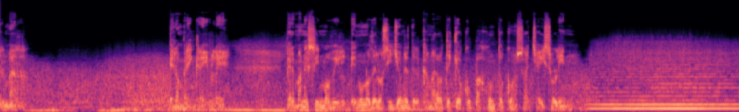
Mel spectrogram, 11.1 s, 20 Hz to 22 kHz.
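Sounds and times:
ship's siren droning in a low horn tone inside a cabin: 0.0 - 4.3, 8.1 - 11.0
speech: 2.6 - 3.5, 4.3 - 9.4.

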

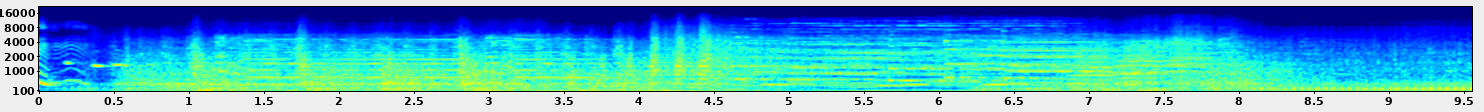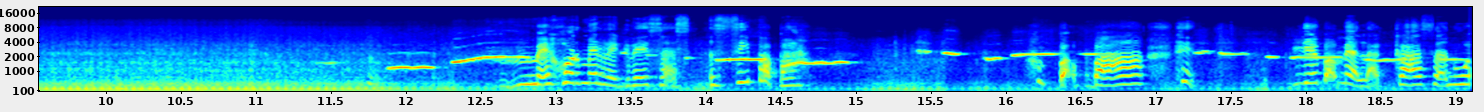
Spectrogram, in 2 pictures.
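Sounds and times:
steady low engine rumble: 0.0 - 19.1
man whistling a short tune: 0.2 - 0.7, 11.4 - 19.1
speech: 18.7 - 19.1.

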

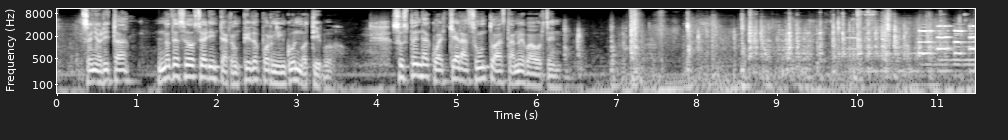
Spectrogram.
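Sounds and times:
speech: 0.3 - 6.6
door closing: 6.4 - 11.4.

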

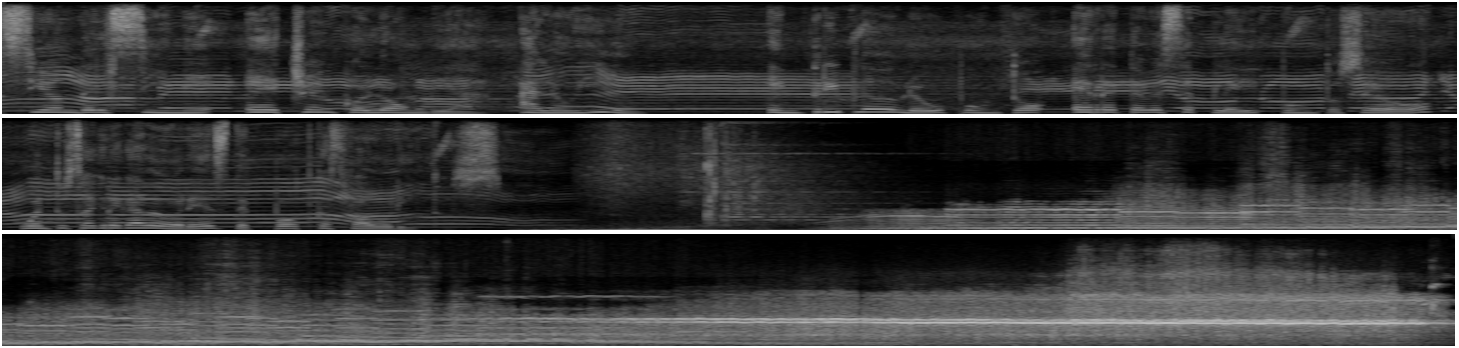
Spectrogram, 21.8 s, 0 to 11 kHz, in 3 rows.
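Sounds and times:
speech: 0.1 - 9.8
jet engine of a jet flying away from an island at very high speed: 9.8 - 21.8.

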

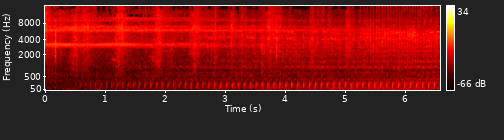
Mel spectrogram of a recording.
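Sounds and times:
faint high whine: 0.0 - 6.5
motorboat engine on a launch chugging: 1.5 - 6.5.

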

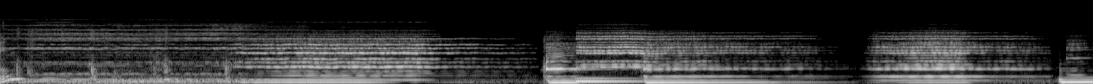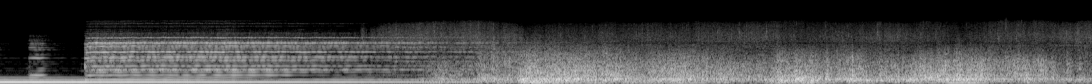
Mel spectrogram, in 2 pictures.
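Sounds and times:
sustained tonal hum: 0.0 - 16.8
heavy rain: 14.3 - 21.8
rolling thunder over empty streets of an Arab quarter: 14.6 - 21.8.

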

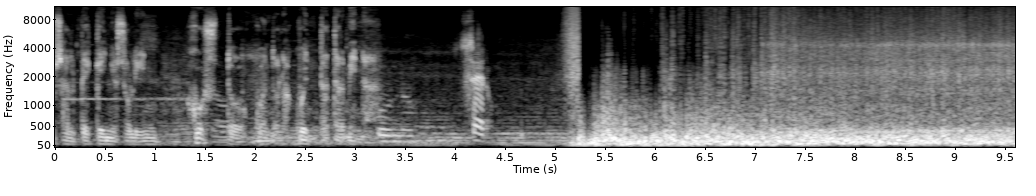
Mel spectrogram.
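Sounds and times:
speech: 0.0 - 5.6
heavy continuous roaring rumble: 2.6 - 9.5
explosion shaking and destroying an office: 5.1 - 9.5.

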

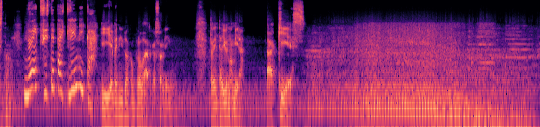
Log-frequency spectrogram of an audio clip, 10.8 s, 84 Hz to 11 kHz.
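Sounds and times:
speech: 0.5 - 6.6
car engine slowing and idling: 6.1 - 10.5.

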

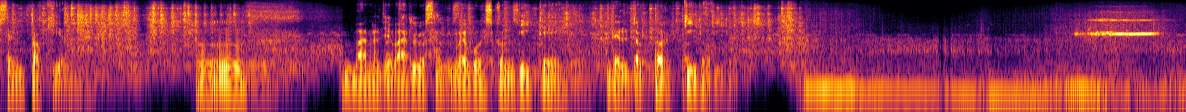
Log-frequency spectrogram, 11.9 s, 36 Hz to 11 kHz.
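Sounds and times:
speech: 0.0 - 1.0, 2.0 - 2.8, 3.4 - 7.6
car engines rumbling and droning: 0.0 - 3.4, 4.4 - 11.8.

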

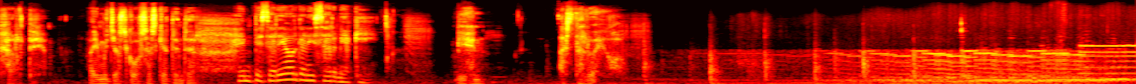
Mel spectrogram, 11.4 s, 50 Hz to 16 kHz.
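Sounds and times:
speech: 0.9 - 5.0, 5.6 - 6.3
sustained musical drone: 4.5 - 11.3
footsteps of a man walking away: 6.2 - 9.3.

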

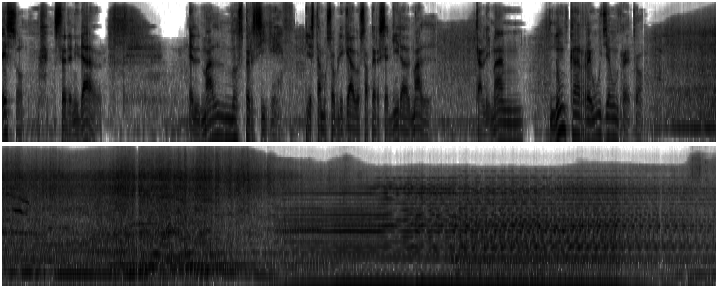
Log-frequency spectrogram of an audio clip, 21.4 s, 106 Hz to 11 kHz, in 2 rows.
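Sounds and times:
speech: 0.0 - 2.0, 2.8 - 9.8
car engine revving during a chase: 5.7 - 21.4.

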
